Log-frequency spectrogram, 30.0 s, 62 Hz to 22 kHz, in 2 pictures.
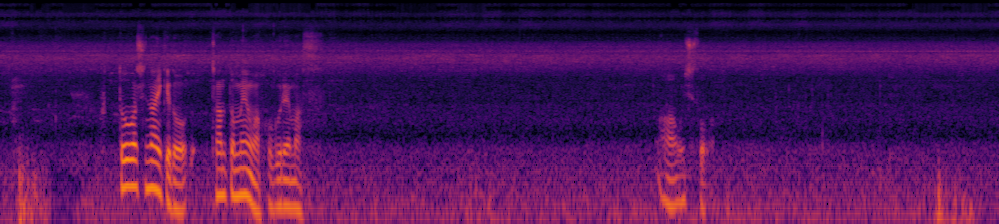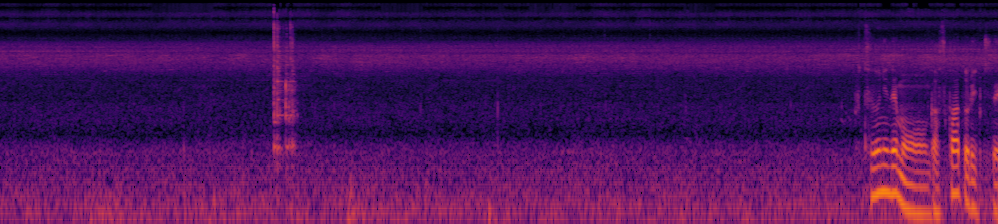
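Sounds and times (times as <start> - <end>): insects droning: 0.0 - 29.9
sharp clink: 19.1 - 19.5.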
